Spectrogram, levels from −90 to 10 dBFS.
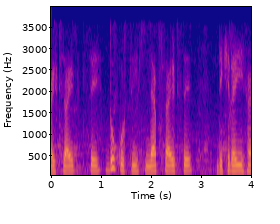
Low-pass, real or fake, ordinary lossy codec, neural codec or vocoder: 3.6 kHz; real; none; none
